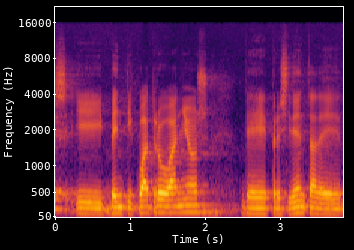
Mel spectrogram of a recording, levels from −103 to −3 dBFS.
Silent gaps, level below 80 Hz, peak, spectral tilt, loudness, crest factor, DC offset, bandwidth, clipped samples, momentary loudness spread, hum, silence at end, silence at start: none; -62 dBFS; -6 dBFS; -6 dB/octave; -23 LUFS; 18 dB; under 0.1%; 15.5 kHz; under 0.1%; 9 LU; none; 0 s; 0 s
